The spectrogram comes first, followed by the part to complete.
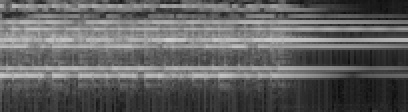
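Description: A telephone ringing once as a hotline ring cue: one long ring of several steady high tones that fades away about one and a half seconds in.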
